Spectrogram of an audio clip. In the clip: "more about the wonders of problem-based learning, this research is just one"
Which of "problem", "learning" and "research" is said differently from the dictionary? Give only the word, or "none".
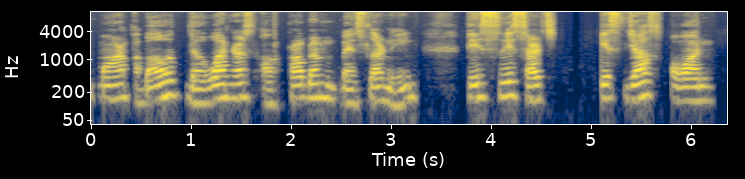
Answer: none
